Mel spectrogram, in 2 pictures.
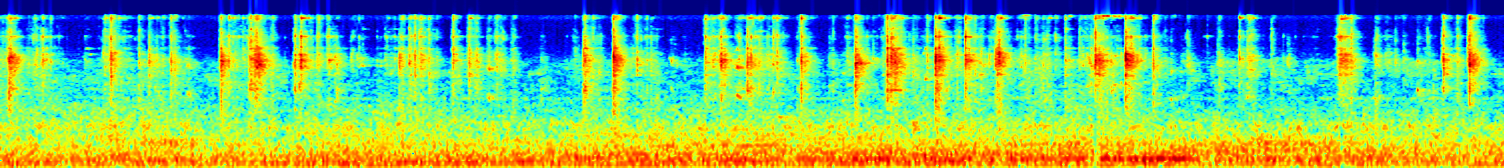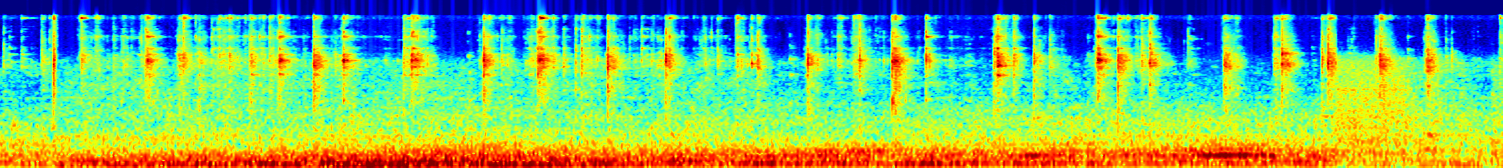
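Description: Balisong (butterfly knife) being flipped open and closed, its handles and blade clicking and clacking against each other in quick irregular runs. A low hum sits underneath in the second half.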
